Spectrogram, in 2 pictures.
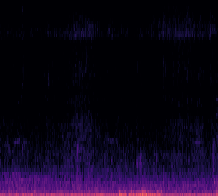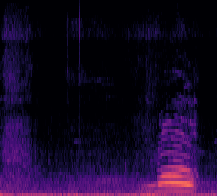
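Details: Stray black-and-white cow cat seeking affection from a person, one brief rising-then-falling meow near the end, preceded by low outdoor rumble and faint scattered noises.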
